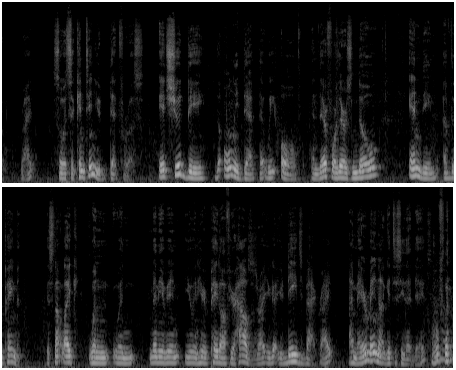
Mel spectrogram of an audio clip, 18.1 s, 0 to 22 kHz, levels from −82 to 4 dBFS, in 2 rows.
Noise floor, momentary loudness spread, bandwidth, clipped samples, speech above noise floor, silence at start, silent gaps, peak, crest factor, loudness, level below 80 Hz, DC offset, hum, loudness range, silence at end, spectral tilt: -62 dBFS; 15 LU; over 20 kHz; under 0.1%; 28 dB; 0 s; none; -16 dBFS; 18 dB; -35 LUFS; -66 dBFS; under 0.1%; none; 3 LU; 0 s; -6 dB/octave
